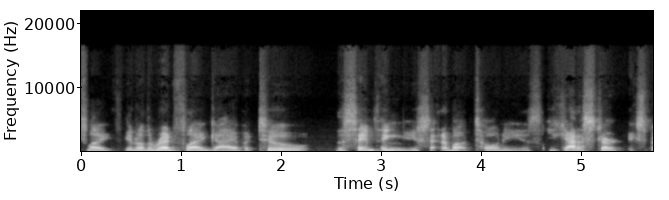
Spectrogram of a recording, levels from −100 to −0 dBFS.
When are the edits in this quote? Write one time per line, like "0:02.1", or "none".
0:04.6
